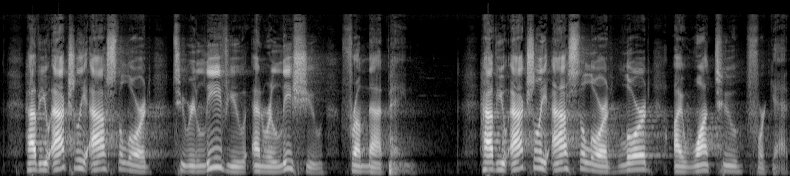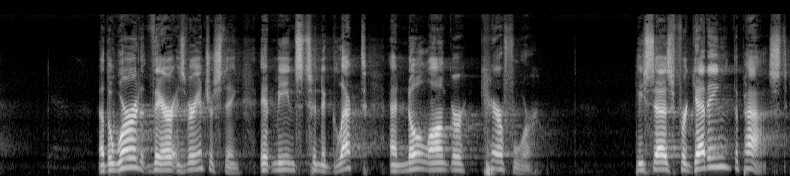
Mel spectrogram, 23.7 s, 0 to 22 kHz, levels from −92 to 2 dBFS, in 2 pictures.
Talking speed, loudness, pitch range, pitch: 120 wpm, -18 LUFS, 125-165 Hz, 150 Hz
